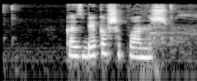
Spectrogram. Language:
Mari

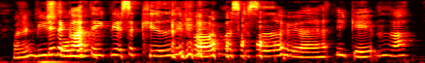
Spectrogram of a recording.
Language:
Danish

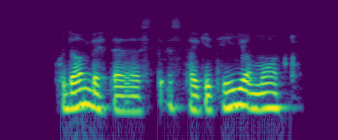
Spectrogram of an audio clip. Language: Persian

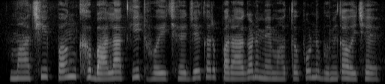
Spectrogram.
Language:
Maithili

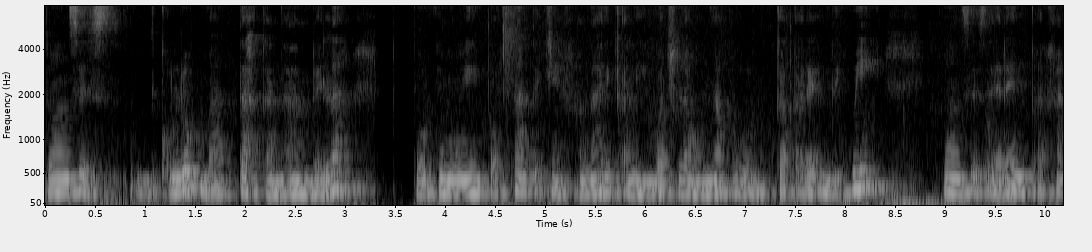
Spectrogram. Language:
Poqomam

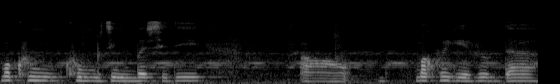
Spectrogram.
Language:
Manipuri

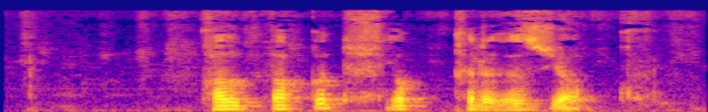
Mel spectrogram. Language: Uyghur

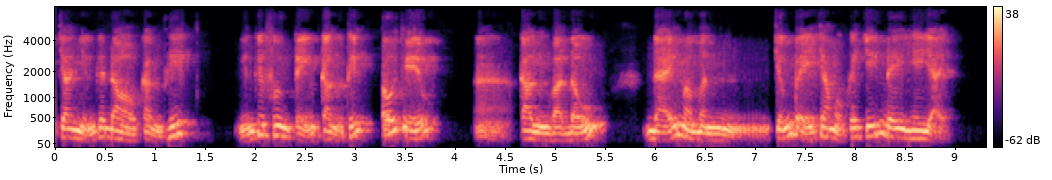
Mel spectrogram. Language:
Vietnamese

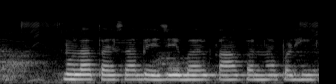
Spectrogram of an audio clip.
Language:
Chhattisgarhi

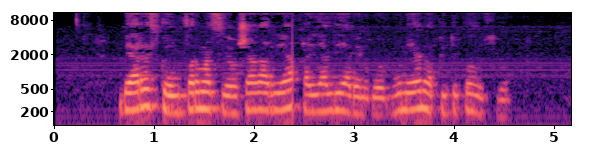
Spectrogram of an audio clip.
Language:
Basque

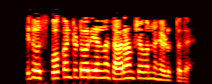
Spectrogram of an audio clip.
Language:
Kannada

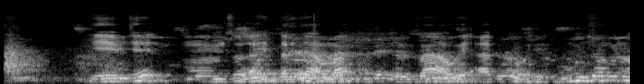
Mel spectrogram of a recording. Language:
Kinyarwanda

